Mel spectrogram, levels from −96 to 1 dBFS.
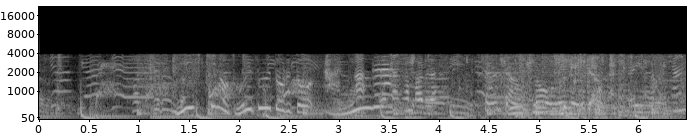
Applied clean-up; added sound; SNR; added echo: none; Drum / Drum kit; 10 dB; none.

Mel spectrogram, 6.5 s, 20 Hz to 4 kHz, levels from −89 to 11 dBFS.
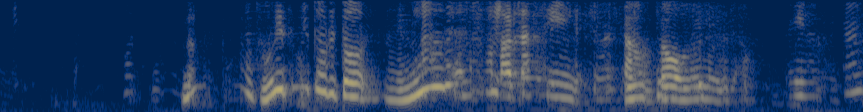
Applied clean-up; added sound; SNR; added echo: neural mask model DeepFilterNet 3.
